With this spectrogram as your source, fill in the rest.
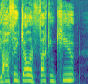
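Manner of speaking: very high woman's voice, screaming. Retelling how a lady started screaming at the speaker's group, imitating a lady screaming. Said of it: "this lady starts screaming".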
